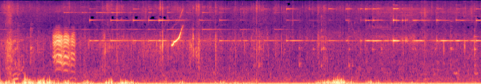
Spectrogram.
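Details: Farmed sheep in Telangana, let loose by their herders early in the morning; one short, shaky bleat rises early on, followed by low thuds, shuffling and a constant faint high tone.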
